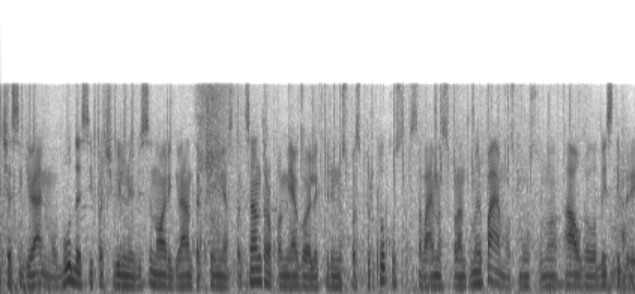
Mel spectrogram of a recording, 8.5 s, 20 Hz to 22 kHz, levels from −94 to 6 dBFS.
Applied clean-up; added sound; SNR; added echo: none; Fireworks; 13 dB; none.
